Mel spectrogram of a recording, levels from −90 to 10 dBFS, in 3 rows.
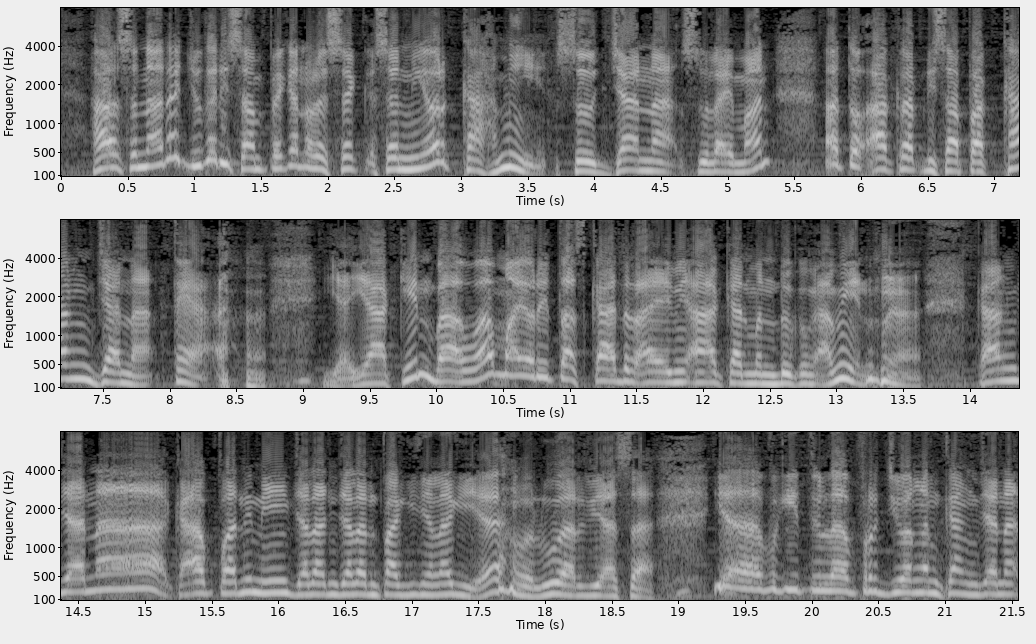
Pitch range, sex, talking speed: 165-205 Hz, male, 110 wpm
